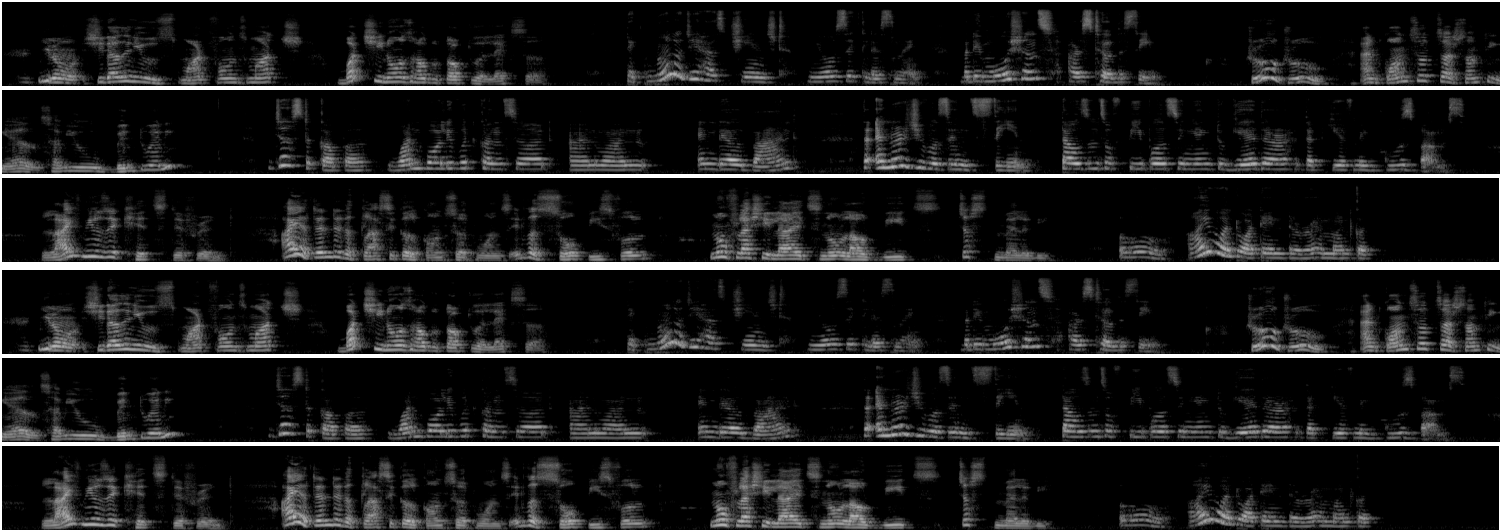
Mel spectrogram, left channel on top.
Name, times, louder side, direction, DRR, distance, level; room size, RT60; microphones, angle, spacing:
voice 1, 0.1-3.0 3.4-5.4 12.5-13.2 13.6-16.7 30.4-32.2 32.6-36.4 37.0-40.4, right 2 dB, 15° right, 0.5 m, -31 dB
voice 2, 6.2-9.2 9.6-11.6 17.7-21.4 21.9-22.9 23.3-25.3 25.6-29.4 41.1-43.6, left 2 dB, 40° left, 0.7 m, -33 dB
2.5 x 2.2 x 3.7 m
head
